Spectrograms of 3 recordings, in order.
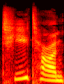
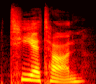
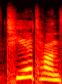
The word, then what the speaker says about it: Teton: to pronounce this and we've been pronouncing it wrong the whole time. It's Teton, but over here it says Taton. Oh So, it's Teaton Cider Works.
